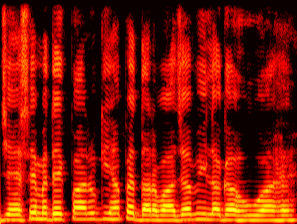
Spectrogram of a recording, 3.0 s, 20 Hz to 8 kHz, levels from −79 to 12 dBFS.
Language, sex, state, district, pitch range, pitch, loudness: Hindi, male, Madhya Pradesh, Katni, 175-205 Hz, 190 Hz, -14 LUFS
